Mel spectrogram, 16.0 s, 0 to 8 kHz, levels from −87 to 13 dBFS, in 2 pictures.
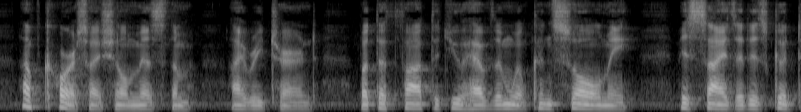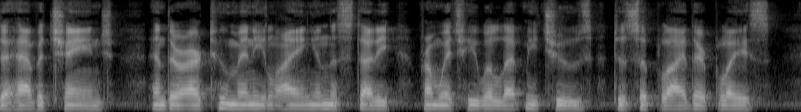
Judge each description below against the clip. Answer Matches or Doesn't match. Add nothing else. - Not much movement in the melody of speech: Matches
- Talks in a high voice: Doesn't match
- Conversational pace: Matches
